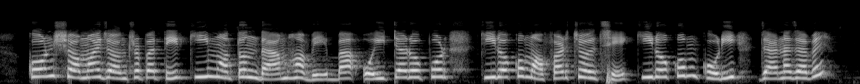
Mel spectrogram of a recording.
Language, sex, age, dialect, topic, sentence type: Bengali, female, 18-24, Rajbangshi, agriculture, question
